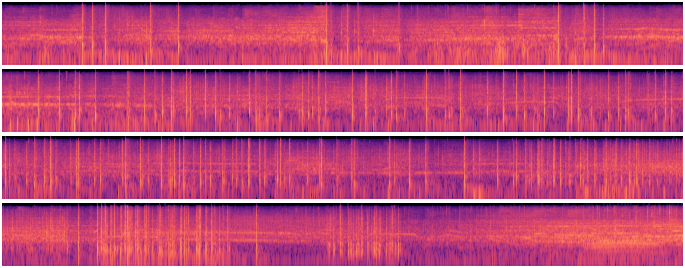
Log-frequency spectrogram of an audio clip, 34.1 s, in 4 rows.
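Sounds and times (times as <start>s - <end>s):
fireworks bursting: 0.0s - 32.8s.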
